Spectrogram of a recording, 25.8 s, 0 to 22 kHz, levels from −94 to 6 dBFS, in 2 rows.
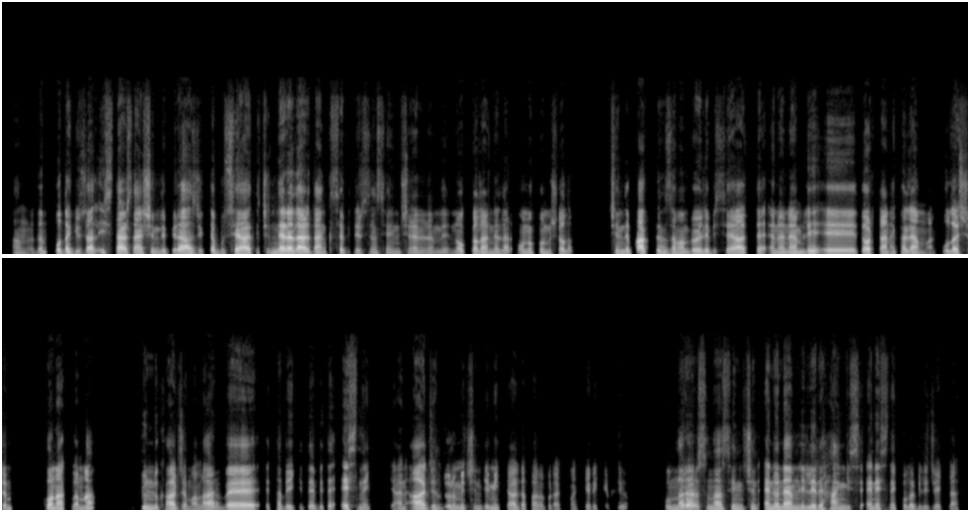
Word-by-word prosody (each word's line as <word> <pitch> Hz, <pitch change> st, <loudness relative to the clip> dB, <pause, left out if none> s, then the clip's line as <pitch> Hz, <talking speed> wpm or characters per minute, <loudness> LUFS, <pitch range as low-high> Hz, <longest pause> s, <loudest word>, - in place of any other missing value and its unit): Anladım, 105 Hz, -, -11 dB
bu 210 Hz, -, +1 dB
da -, -, +6 dB
güzel. 95 Hz, -, 0 dB
İstersen 185 Hz, -6 st, +3 dB
şimdi 140 Hz, -3 st, -7 dB
birazcık 145 Hz, -, +3 dB
da 200 Hz, -5 st, -2 dB
bu 140 Hz, -, -16 dB
seyahat 160 Hz, +3 st, +5 dB
için 200 Hz, +7 st, -10 dB
nerelerden 135 Hz, -3 st, +8 dB
kısabilirsin, 135 Hz, -, -10 dB
senin 140 Hz, -8 st, -15 dB
için 135 Hz, -1 st, -15 dB
en 135 Hz, 0 st, -6 dB
önemli 115 Hz, -1 st, -15 dB
noktalar 100 Hz, -4 st, -3 dB
neler 160 Hz, -, -8 dB
onu 145 Hz, -1 st, -8 dB
konuşalım. 90 Hz, -8 st, -8 dB, 0.5 s
Şimdi, 175 Hz, -2 st, -5 dB
baktığın 160 Hz, +6 st, +5 dB
zaman 135 Hz, -6 st, -5 dB
böyle 145 Hz, -1 st, -1 dB
bir 120 Hz, -, -19 dB
seyahatte 130 Hz, -, 0 dB
en 135 Hz, -5 st, -7 dB
önemli, 130 Hz, +2 st, -2 dB
eee, 130 Hz, -1 st, +1 dB
4 -, -, +3 dB
tane 200 Hz, -, -2 dB
kalem 105 Hz, -, -1 dB
var. -, -, -17 dB
Ulaşım, -, -, -1 dB, 0.4 s
konaklama, -, -, +1 dB, 0.6 s
günlük 150 Hz, -3 st, -5 dB
harcamalar 110 Hz, -, -1 dB
ve, 160 Hz, 0 st, +6 dB
e, -, -, -17 dB
tabii 160 Hz, -, -8 dB
ki 115 Hz, -, -29 dB
de, 195 Hz, -1 st, -6 dB
bir 175 Hz, -, -13 dB
de, -, -, -9 dB
esneklik, 145 Hz, -8 st, -2 dB, 0.2 s
yani, 100 Hz, 0 st, -12 dB
acil 125 Hz, +1 st, +2 dB
durum 135 Hz, -1 st, -7 dB
için 175 Hz, -, -11 dB
bir 125 Hz, -, -7 dB
miktar 100 Hz, -2 st, -7 dB
da -, -, -8 dB
para 95 Hz, -3 st, -14 dB
bırakmak -, -, -19 dB
gerekebiliyor. -, -, -19 dB, 0.5 s
Bunlar 155 Hz, -, -2 dB
arasından 175 Hz, -6 st, 0 dB
senin 165 Hz, -1 st, -9 dB
için 165 Hz, 0 st, -11 dB
en 140 Hz, +2 st, +1 dB
önemlileri 150 Hz, 0 st, +1 dB
hangisi, 175 Hz, -, -7 dB
en 135 Hz, +2 st, -4 dB
esnek 130 Hz, -4 st, -7 dB
olabilecekler? 95 Hz, -6 st, -13 dB
140 Hz, 155 wpm, -24 LUFS, 120-165 Hz, 0.6 s, nerelerden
